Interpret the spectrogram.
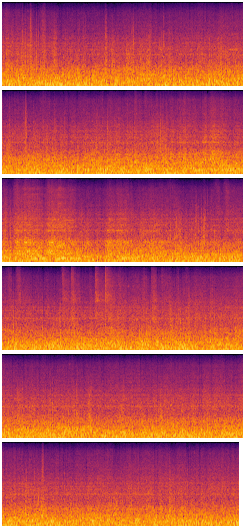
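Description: Passenger train running slowly through a long railway tunnel, heard from on board: a steady, loud rumble of wheels on the rails, briefly a little louder about ten seconds in.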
